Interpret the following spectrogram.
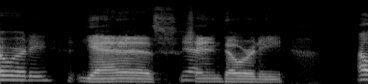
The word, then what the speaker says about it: Doherty: a silent H that isn't silent in there. Doherty.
